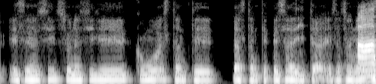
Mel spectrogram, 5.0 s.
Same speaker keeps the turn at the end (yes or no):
no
